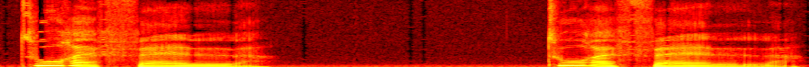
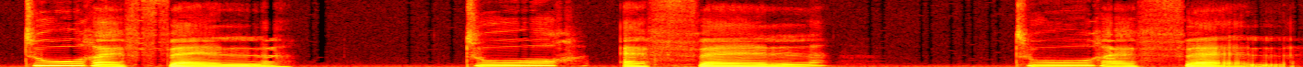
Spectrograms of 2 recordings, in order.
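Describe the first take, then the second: First: Tour Eiffel merged together, smooth; linked Tour Eiffel. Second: Slow, each sound pulled apart; slow Tour Eiffel. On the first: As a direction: Tour Eiffel as one flowing phrase. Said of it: "it would sound like this". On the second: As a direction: Tour Eiffel stretched out, separate syllables. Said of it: "So I would say". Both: Shown as a demonstration.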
